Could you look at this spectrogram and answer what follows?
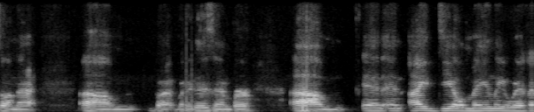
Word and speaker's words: Mbur: We get all kinds of pronunciations on that, but it is Ember.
